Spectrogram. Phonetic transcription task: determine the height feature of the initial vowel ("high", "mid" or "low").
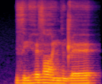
high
